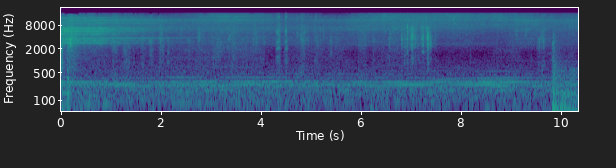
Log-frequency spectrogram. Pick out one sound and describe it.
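Footsteps thud softly on a wooden floor.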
